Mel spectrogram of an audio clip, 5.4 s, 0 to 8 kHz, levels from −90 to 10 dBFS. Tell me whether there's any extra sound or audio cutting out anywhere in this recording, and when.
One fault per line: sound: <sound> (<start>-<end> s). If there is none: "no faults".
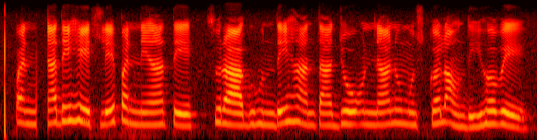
sound: dropout (0.4-0.5 s)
